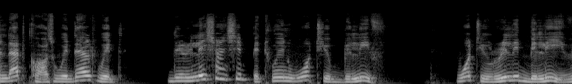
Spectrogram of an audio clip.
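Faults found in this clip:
Nothing stood out on listening to this recording.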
